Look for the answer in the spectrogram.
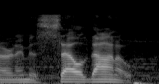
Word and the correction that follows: Saldana: Saldano. – Zoe Saldana. – I'm sure I'm not pronouncing that right. – Saldana. – S-A-L-D-A-N. Saldana.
